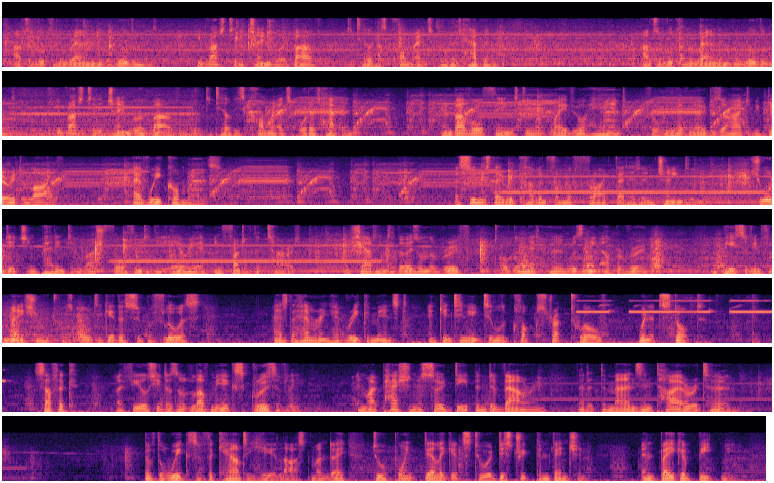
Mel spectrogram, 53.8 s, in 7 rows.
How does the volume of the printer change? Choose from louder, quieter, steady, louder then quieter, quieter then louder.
quieter.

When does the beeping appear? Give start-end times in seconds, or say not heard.
36.5-38.5.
